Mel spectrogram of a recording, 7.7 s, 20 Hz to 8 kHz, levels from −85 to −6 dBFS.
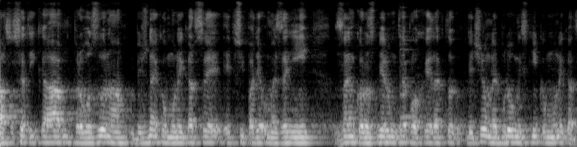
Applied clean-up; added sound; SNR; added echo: neural separator model SepFormer DNS4.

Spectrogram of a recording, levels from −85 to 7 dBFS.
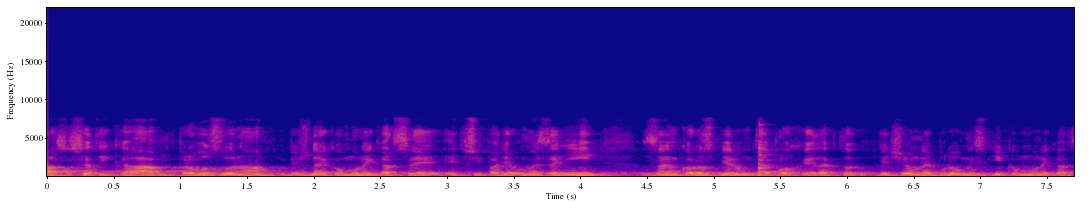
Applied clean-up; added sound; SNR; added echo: none; Dishes, pots, and pans; 13 dB; reverberation time 0.4 s.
